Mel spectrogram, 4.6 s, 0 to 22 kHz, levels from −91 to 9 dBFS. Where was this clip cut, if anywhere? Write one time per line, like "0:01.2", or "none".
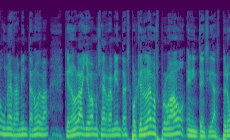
0:02.6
